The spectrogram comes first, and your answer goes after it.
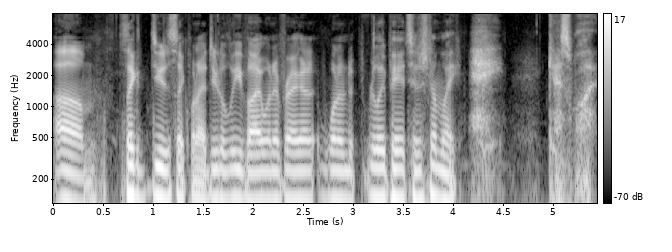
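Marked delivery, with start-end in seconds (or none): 4.1-5.4 very hushed, soft whisper, barely above a breath. Retelling how they get a kid's attention: imitating own whisper. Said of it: "And I start whispering".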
